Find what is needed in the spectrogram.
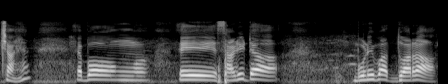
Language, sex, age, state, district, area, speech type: Odia, male, 18-30, Odisha, Balangir, urban, spontaneous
